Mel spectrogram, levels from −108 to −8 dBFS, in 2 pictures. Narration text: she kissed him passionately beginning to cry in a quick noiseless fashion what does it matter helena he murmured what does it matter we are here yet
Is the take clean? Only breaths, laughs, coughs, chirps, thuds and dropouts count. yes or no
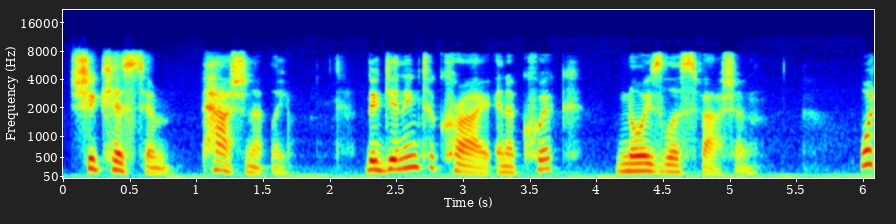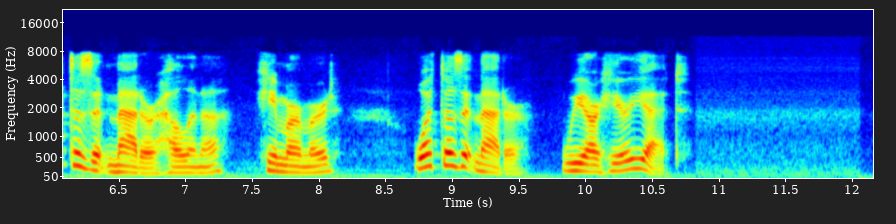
yes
